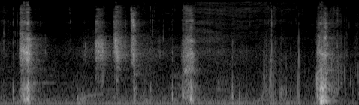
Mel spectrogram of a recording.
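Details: A sick Basenji puppy gives a few short, sharp coughs and huffs close by, with a steady low room hum behind: dog cough.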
